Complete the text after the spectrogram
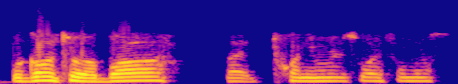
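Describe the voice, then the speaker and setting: A man's voice: a little high, little pitch movement, no room sound. Give me a male caller over a tinny phone line. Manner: hesitant, with pauses and fillers. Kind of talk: casual call-in question.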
